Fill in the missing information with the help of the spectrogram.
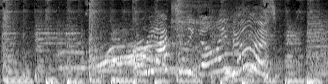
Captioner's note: cheers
